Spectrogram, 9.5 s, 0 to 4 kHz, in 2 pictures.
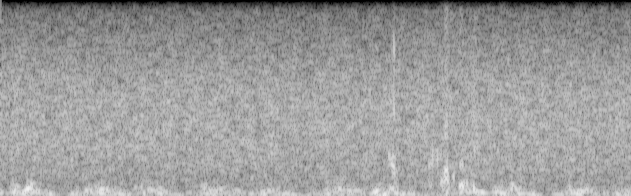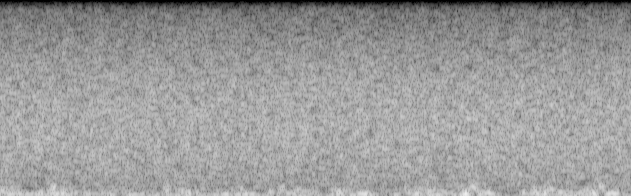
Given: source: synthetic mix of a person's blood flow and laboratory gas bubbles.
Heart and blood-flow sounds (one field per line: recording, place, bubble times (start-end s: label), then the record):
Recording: Doppler ultrasound of blood flow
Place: precordium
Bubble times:
2.88-3.04 s: bubbles
3.18-3.62 s: bubbles
From the record:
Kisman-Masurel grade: 213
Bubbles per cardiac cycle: several, 3 to 8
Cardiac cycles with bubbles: 1 to 10%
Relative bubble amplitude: loud (0.450 to 0.775)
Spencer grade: 1 (occasional bubble signal discernible with the cardiac motion signal, with majority of cardiac periods free of bubbles)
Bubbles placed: anywhere in the cardiac cycle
